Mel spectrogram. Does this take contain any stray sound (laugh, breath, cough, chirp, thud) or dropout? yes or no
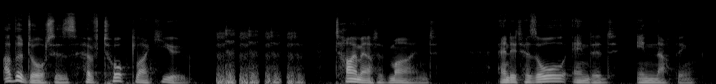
yes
